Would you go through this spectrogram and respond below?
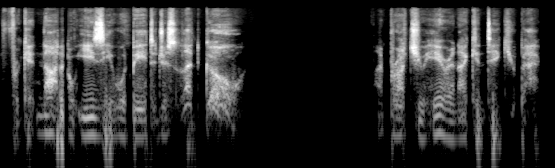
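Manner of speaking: soft, hushed, sinking whisper. Voicing a character threatening a player after damage: whisper. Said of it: "the whisper almost descends all the way right into your head".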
